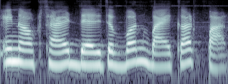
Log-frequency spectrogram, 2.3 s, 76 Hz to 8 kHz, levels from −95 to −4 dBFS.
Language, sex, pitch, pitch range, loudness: English, female, 235 Hz, 220-250 Hz, -15 LUFS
